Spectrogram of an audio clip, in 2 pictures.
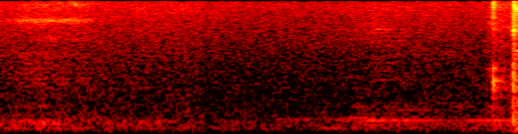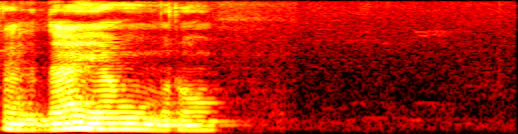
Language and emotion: Russian, sad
